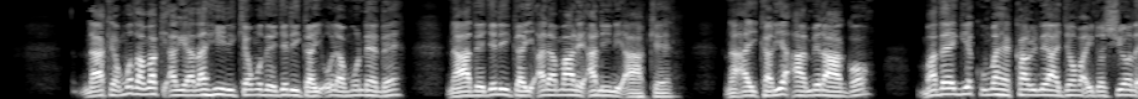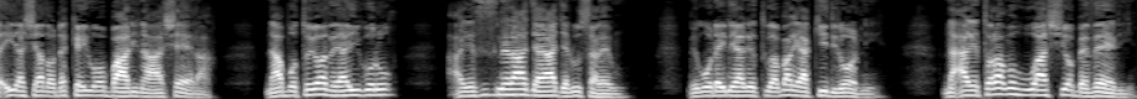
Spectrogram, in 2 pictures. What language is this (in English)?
Kikuyu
